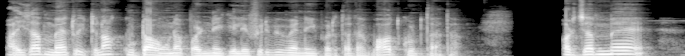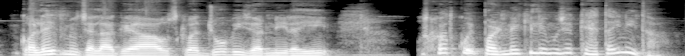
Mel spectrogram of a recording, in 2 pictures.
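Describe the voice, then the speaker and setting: A young man teaching and giving a motivational talk to exam students, emphatic, repeating phrases and swinging between loud urging and quiet asides. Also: medium pitch, highs cut off.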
